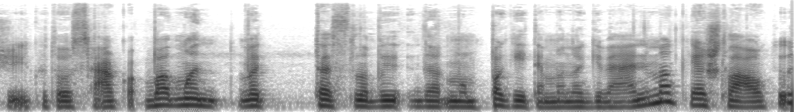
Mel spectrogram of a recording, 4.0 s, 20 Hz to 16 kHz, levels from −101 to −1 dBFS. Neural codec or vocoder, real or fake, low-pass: vocoder, 48 kHz, 128 mel bands, Vocos; fake; 14.4 kHz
